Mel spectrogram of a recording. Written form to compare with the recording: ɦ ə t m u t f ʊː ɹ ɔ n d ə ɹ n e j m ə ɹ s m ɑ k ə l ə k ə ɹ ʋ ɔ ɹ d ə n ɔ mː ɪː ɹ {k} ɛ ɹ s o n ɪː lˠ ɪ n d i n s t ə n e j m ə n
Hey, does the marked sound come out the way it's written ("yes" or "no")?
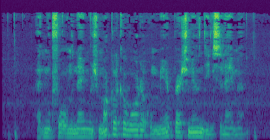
no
